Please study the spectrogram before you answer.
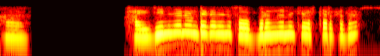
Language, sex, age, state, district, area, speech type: Telugu, female, 45-60, Andhra Pradesh, East Godavari, rural, conversation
